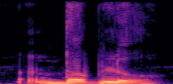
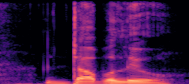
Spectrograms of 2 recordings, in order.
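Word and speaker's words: W: আমাদের শেষের যে লেটারটা রয়েছে এটাকে আমরা বলি ডব এটা হলো ডব মোটেও নয় এটার সঠিক উচ্চারণ হলো ডবলিউ ডাবল ইউ কারণ ডাবল মানে হচ্ছে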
